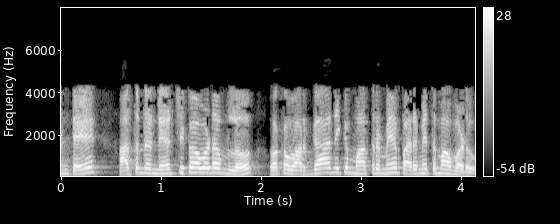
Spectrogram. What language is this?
Telugu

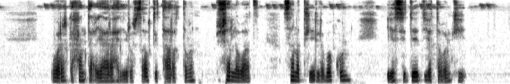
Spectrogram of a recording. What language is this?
Somali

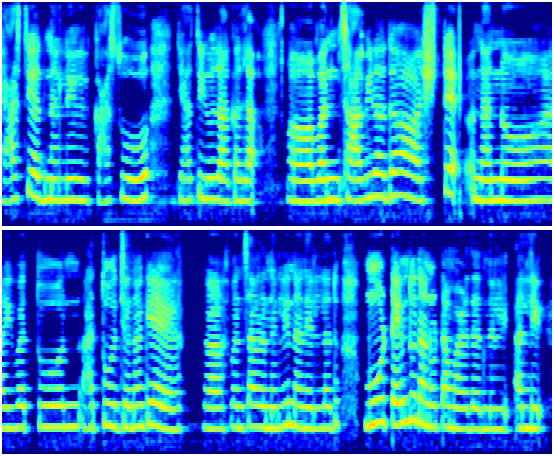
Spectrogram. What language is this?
Kannada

